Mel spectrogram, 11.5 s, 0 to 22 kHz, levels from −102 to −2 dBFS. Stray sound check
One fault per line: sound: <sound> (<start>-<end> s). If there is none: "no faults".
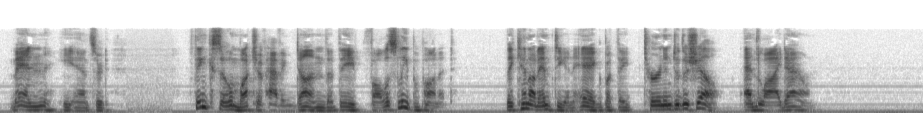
no faults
